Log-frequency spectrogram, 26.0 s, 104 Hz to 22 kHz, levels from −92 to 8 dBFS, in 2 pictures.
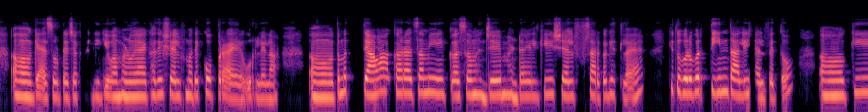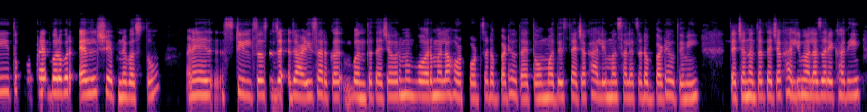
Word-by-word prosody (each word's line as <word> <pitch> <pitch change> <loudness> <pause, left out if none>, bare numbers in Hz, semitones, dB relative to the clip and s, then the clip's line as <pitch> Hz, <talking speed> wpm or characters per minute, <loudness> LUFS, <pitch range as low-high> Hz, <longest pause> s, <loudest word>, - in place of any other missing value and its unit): अ, - - +1 0.3
gas 210 - -1
ओट्याच्या 215 0 -2
खाली 220 0 -12
किंवा 225 -1 +1
म्हणूया 225 0 +2
एखादी 235 +2 -2
शेल्फमध्ये 230 -1 0
कोपरा 250 -2 +1
आहे 200 -1 0
उरलेला 200 -1 -4 0.5
अ, - - -1 0.4
तर 255 - +1
मग 280 - +2 0.3
त्या 250 -2 +9 0.2
आकाराचा 265 -1 +1
मी 270 0 0
एक 230 -2 -6
असं 235 +1 +1
म्हणजे 235 -1 +2
म्हणता 235 -3 -1
येईल, 225 -1 -4
की 250 +2 -4
शेल्फसारखं 230 -1 -2
घेतलं 230 -3 -5
आहे. 245 +5 -3 0.4
की 310 - -6
तो 280 - +3
बरोबर 260 +1 +7 0.2
3 275 +1 +1
ताली 245 -2 +3
शेल्फ 210 -1 -4
येतो. 240 +9 -5 0.4
अ, 240 - 0 0.4
की 275 0 -3
तो - - -2
कोपऱ्यात 260 0 0
बरोबर 260 +1 +7
एल 245 +3 +6
शेपने 230 -5 +1
बसतो. 215 +5 -3 0.5
आणि 235 0 +3 0.3
स्टीलचं 235 -1 0 0.2
ज 240 - +6 0.2
जाळीसारखं 220 -1 0
बनतं 220 -2 0
त्याच्यावर 225 +2 -1
मग 240 -2 -2
वर 225 0 +3
मला 235 0 +2
हॉटपॉटचा 215 -1 -4
डब्बा 215 -1 -1
ठेवता 230 -3 -3
येतो 205 +1 -3
मध्येच 215 0 -1
त्याच्याखाली 215 0 -2
मसाल्याचा 215 -1 -3
डब्बा 210 -1 0
ठेवते 215 -4 -2
मी 205 +2 -1 0.5
त्याच्यानंतर 225 +1 +1
त्याच्याखाली 240 +1 0
मला 230 -1 +3
जर 235 - +4
एखादी 230 +1 -1
230 Hz, 150 wpm, -21 LUFS, 215-245 Hz, 0.5 s, त्या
